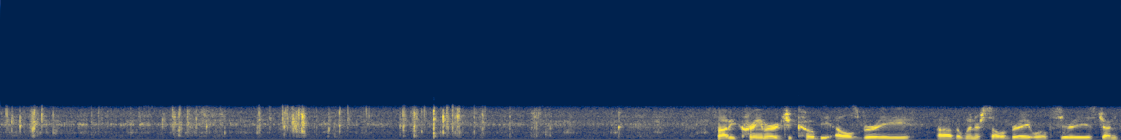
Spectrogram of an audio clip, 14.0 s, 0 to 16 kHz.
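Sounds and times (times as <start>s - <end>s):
faint low hum: 0.0s - 14.0s
cards being flipped through: 2.0s - 7.0s.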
